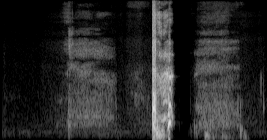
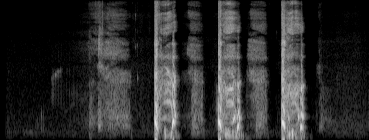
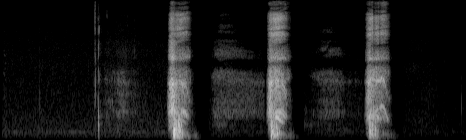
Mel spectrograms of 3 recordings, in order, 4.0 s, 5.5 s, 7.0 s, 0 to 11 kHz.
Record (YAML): cough_length: 4.0 s
cough_amplitude: 32768
cough_signal_mean_std_ratio: 0.23
three_cough_length: 5.5 s
three_cough_amplitude: 32768
three_cough_signal_mean_std_ratio: 0.29
exhalation_length: 7.0 s
exhalation_amplitude: 32766
exhalation_signal_mean_std_ratio: 0.25
survey_phase: beta (2021-08-13 to 2022-03-07)
age: 18-44
gender: Female
wearing_mask: 'No'
symptom_none: true
smoker_status: Never smoked
respiratory_condition_asthma: true
respiratory_condition_other: false
recruitment_source: REACT
submission_delay: 0 days
covid_test_result: Negative
covid_test_method: RT-qPCR
influenza_a_test_result: Negative
influenza_b_test_result: Negative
